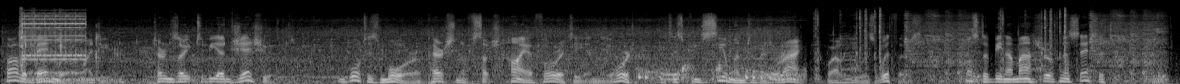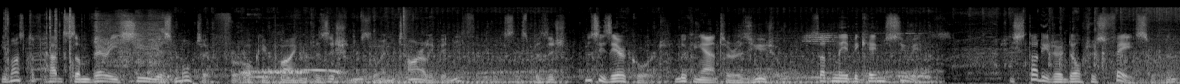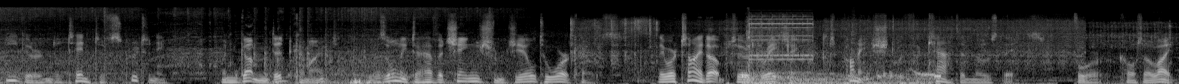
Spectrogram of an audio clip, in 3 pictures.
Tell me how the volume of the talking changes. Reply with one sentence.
The volume of the talking stays about the same.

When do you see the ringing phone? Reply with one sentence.
You can hear the ringing phone from 0.1 to 2.0 s and from 31.1 to 32.0 s.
